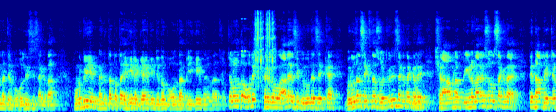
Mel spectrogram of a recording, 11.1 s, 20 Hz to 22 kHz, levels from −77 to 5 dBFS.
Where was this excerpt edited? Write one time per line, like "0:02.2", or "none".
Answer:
0:04.2
0:05.1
